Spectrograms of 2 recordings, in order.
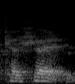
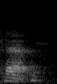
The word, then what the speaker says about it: cachet: pronounced cachet. Cachet. Okay. okay. Not cash.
